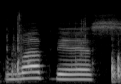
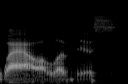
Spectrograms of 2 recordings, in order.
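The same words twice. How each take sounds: First: Higher, louder gushing repeat; excited. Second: Breathless whisper, much lower; whispered awe. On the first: Crafter admiring her stamped circle, excited gush. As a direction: burst out with delight. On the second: Crafter admiring her stamped circle, awed whisper. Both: Real, not acted.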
